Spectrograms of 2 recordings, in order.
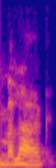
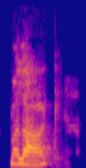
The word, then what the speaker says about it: Malak: I always remember him with one tiny thing he used to do, especially with me, because I hate it when people mispronounce my name. I hate it when people say Malak, and he would always, always call me Malak.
